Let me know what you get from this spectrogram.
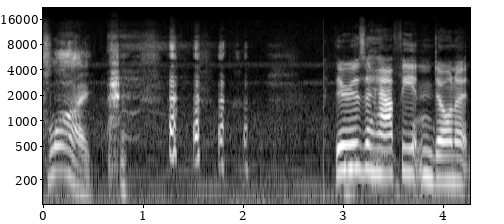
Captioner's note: laughing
